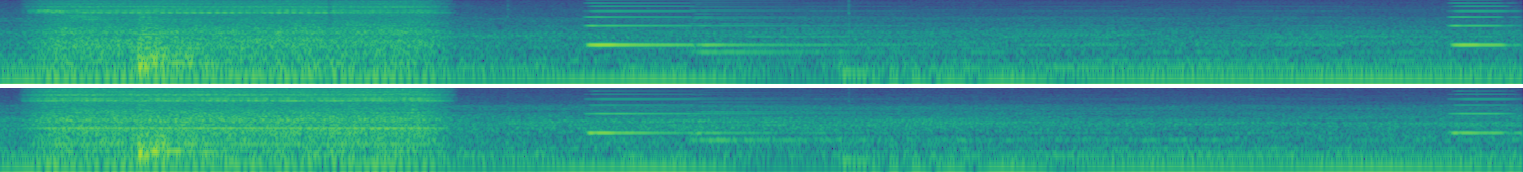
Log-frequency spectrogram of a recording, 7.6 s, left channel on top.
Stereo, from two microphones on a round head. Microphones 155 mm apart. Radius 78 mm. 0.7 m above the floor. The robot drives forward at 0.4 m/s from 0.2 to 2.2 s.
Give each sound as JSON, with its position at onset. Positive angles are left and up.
{"t": 0.7, "sound": "a snare drum", "side_deg": 15, "distance_m": 1.7}
{"t": 2.9, "sound": "a ringtone", "side_deg": 45, "distance_m": 7.5}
